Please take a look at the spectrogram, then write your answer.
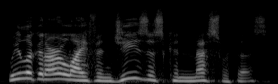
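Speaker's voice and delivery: usual speaking voice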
